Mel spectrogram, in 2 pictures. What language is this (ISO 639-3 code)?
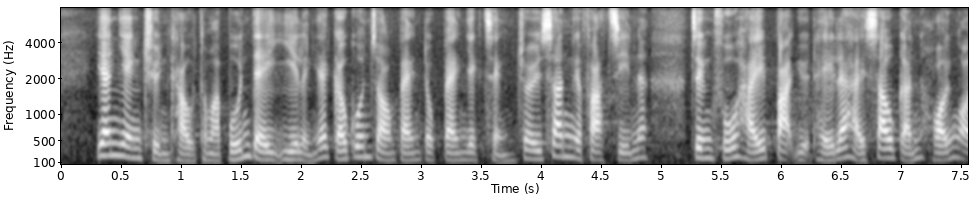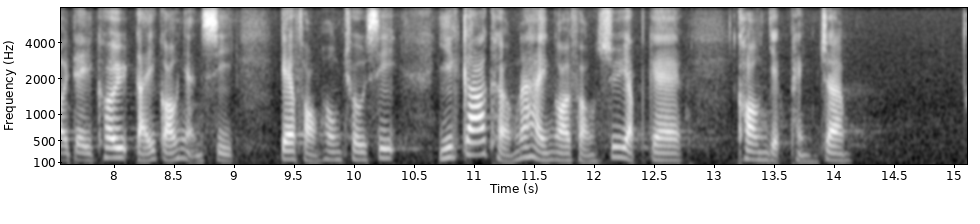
yue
